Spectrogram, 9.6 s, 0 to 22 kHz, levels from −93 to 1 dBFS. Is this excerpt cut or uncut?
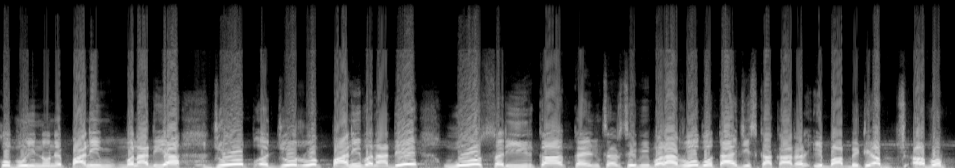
cut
